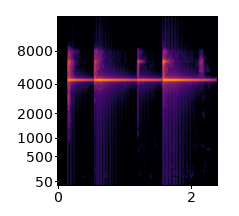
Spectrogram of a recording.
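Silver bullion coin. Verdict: Real.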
